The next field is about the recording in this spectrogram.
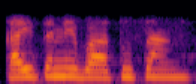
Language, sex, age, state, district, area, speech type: Marathi, female, 18-30, Maharashtra, Amravati, rural, conversation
